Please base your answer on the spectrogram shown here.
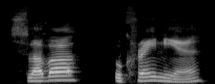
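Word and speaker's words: Слава Україні: I was told that you just have to make it rhyme with Urumia, okay? And I know Urumia, so now I will never forget. Slava Ukrainia rhymes with Urumia.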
